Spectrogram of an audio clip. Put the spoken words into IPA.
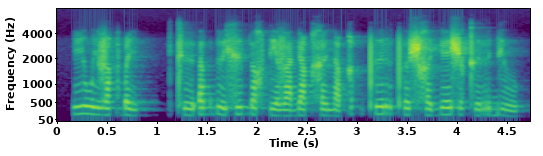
iwiveqɓi | tʰʉʔɐbɠʉ xʲubɾɵχpʲava ɠeqxʉnɨq | pʰɨrpʰɵʃχi ɠeʃɵkʰɨr bʲu

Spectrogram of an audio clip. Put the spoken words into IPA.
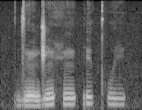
d͡zẽ˩d͡ʒĩ˦hĩ˦ | ɾi˥kʷʰi˦

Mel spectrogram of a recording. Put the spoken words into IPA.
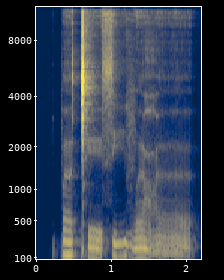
pɐ˦ǀʰe˨si˦ vɐ˦ʕɐː˨

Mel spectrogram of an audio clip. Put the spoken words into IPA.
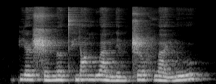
pjɛ˥ʂə˧˥n ɤ˥˩t̪ʰjɑ˥ŋwä˥˩n̪i˨˩n ʈ͡ʂɤ˥ fwa˨˩ɪ̯n̪u˧˥

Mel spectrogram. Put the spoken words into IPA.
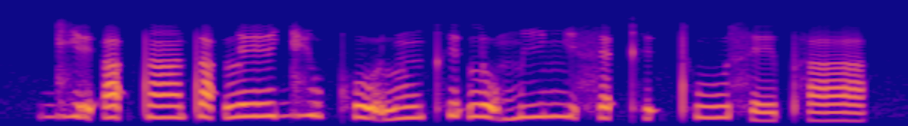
d͡ʑḛ˦˨ʔä˦ʔtã˦tä˦ʔ le˦ɪ̯d͡ʑṵ˦˨ kʰo̰˦˨ʊ̯ lũ˦ kʰɪ˦ʔlo̰˦˨mi˦ɲḭ˦˨ sʰɛ˦ʔkʰɪ˦ʔ tʰu˦sʰe˨ pʰä˦

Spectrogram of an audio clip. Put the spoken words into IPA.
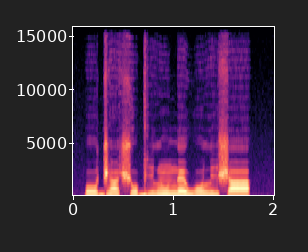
o˧d͡ʒã˨ ʃo˧ɡi˧lũ˦ nɛ˦˨wo˨˦ li˧ʃa˧

